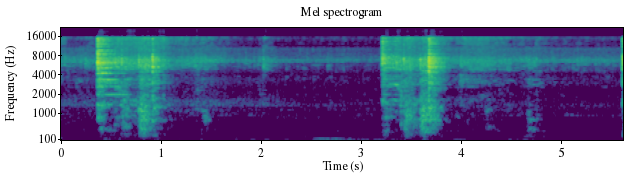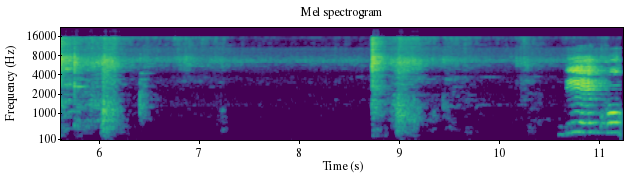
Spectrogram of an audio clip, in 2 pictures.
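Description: Cashew and yogurt paste stir-fried in a pan, with bursts of sizzling and scraping stirs recurring every few seconds between quieter gaps, close by, with a voice speaking over it.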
